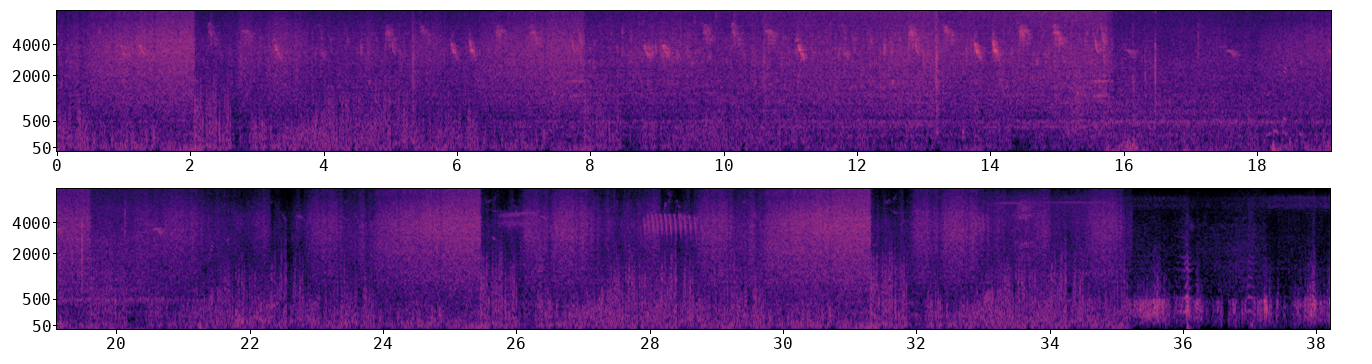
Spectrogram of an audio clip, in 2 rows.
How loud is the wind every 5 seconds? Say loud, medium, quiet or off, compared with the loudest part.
loud, medium, medium, medium, medium, loud, loud, loud.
